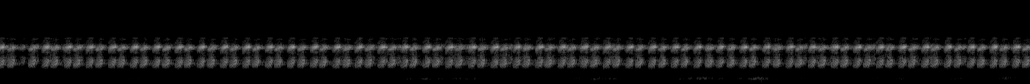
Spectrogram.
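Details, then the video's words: Night chorus of tree frogs on a forest pond in North-East Italy, mid-April; fast, regular rasping croaks repeat over and over, a few faint low murmurs underneath. "relaxing forest pond by night with singing tree frogs"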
